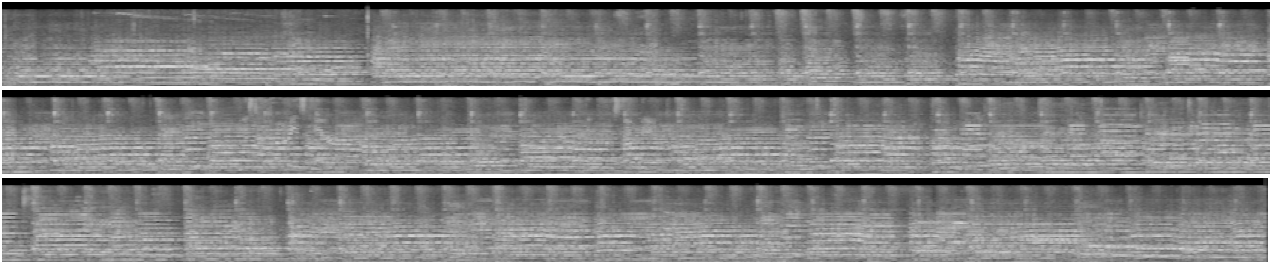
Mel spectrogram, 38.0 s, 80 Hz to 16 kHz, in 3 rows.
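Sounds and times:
brass and woodwinds: 0.0 - 38.0
percussion beats: 0.0 - 38.0.

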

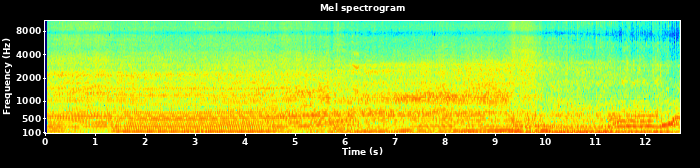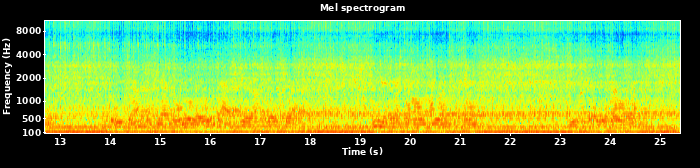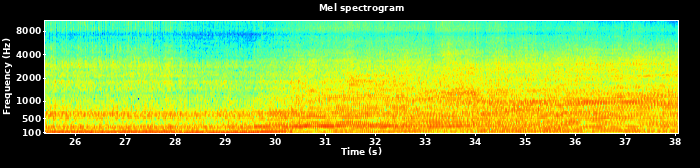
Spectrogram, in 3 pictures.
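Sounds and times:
car engines revving: 0.1 - 38.0
engines idling: 1.5 - 36.2
tyres spinning on pavement: 10.1 - 19.3.

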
